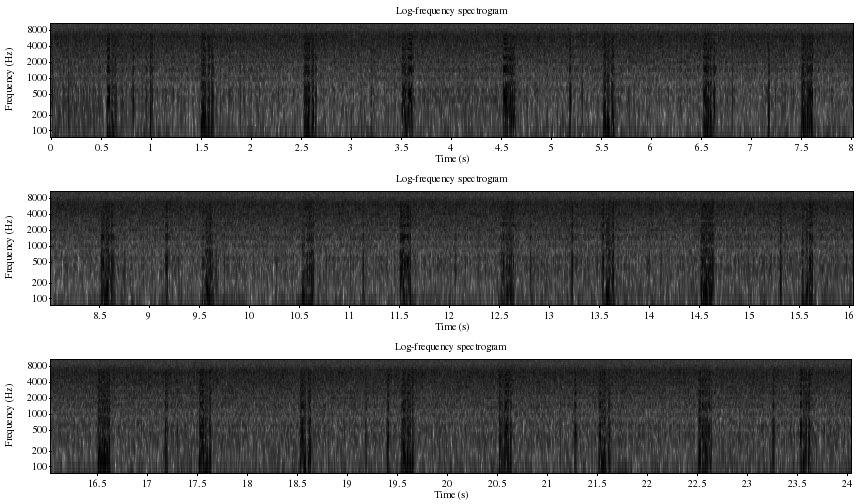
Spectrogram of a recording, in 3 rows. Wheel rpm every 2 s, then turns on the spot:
0, 0, 0, 0, 0, 0, 0, 0, 0, 0, 0, 0.
none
